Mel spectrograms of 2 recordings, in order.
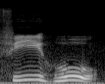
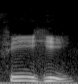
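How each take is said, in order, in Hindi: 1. सर्वनाम का उच्चारण 'u' स्वर के साथ होता है। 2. सर्वनाम का उच्चारण 'i' स्वर के साथ होता है। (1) "फ़ी हु नहीं बनेगा" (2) "बल्कि फ़ी ही"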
